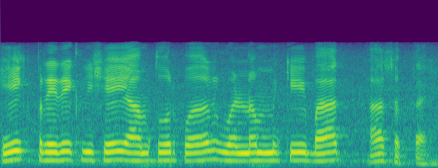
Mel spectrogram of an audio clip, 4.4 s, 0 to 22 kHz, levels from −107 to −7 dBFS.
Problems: constant background noise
